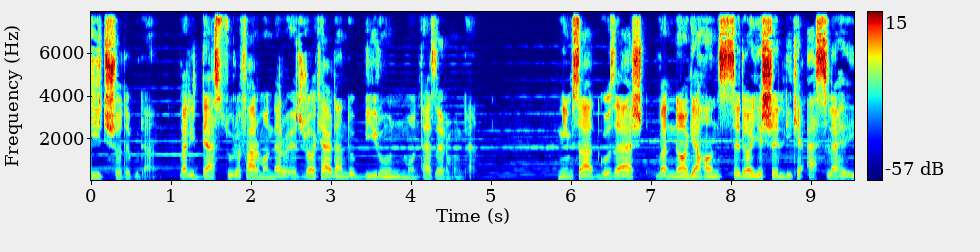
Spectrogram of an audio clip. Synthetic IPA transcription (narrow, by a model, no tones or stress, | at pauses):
iːd͡ʒʃo̞d̪e̞buːd̪æ̰nd̪̥̚ | væliːd̪æst̪uːɾe̞fæɾmɒnd̪æɾoe̞d͡ʒɾɒːcʰæɾd̪ænd̪o̞biːɾuːnmo̞nt̪ʰæze̞ɾmṵnd̪æ̰nd̪̥ | niːmsɒːæt̪̚ɡo̞zæʃt̪vænɒːɟæɦɒːnse̞d̪ɒːje̞ʃe̞lːiːcʰe̞ʔæslæɦe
